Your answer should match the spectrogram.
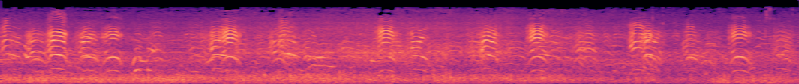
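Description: A flock of gulls calling continuously, many short rising-and-falling cries overlapping one another, over a steady low rumble.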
